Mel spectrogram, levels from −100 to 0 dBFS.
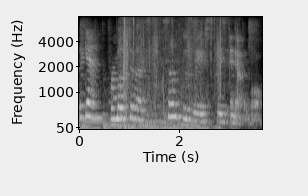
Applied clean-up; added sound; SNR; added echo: none; Crackle; 12 dB; reverberation time 0.3 s.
